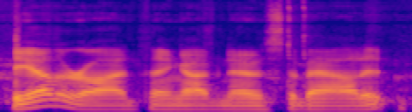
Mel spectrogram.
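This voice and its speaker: A man's voice: sits low, brisk, a bit bright, slight background noise. A man giving a casual, unscripted product walkthrough in a rambling, matter-of-fact way, as a hobbyist talking near his camera. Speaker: radio collector giving a product demonstration.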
